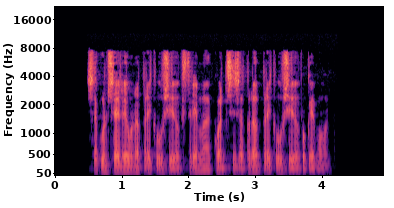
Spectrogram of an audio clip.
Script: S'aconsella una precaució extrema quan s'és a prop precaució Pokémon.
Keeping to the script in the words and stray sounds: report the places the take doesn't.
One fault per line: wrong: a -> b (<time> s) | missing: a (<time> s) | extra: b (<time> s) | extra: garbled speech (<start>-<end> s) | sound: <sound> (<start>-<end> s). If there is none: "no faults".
no faults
